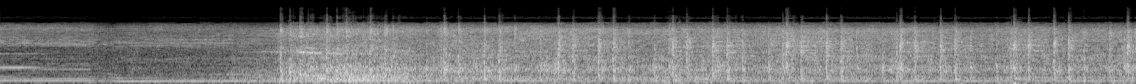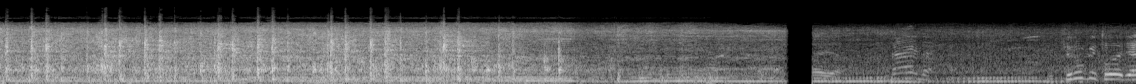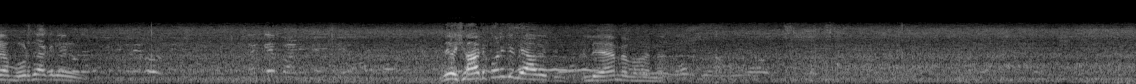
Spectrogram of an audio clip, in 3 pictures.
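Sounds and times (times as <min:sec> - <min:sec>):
train rushing through water: 0:00.0 - 0:34.0
rapid clattering: 0:02.8 - 0:17.0.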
